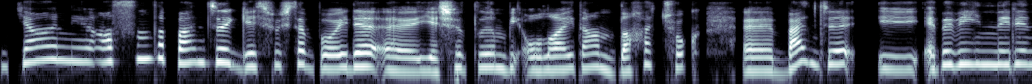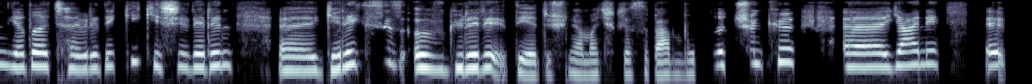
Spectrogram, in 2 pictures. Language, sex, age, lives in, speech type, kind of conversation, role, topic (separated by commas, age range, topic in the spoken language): Turkish, female, 25-29, Poland, conversation, advice, user, Toplantı ya da sunum öncesinde neden panik hissediyorum?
